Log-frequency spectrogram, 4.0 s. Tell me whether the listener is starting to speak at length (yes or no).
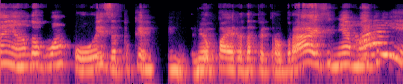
no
